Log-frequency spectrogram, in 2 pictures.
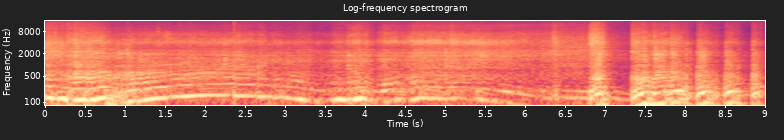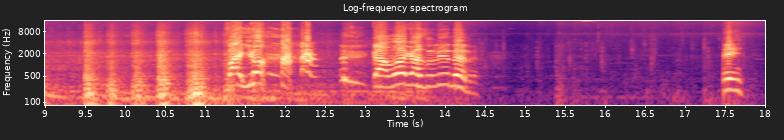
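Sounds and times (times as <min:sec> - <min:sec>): car engine revving: 0:00.0 - 0:11.6
engine backfire bang: 0:06.3 - 0:11.2.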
